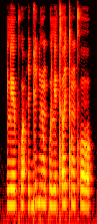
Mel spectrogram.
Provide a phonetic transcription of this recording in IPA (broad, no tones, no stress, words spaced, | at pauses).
lʲɛy̯kʷʼɑhiɡi ɡʲũ kʷəlʲɛtʼəi̯ tʼũkʼo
